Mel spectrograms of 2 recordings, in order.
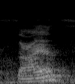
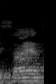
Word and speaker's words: Zajonc: So, science, I guess I say science, it rhymes with science.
